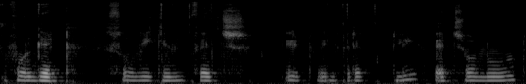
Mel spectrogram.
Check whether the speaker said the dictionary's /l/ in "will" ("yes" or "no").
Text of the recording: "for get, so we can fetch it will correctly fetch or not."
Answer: no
